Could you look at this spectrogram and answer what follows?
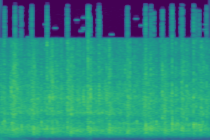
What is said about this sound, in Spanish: Se pararon y empezaron a aplaudir. Bueno, eso fue eh, cuando anuncian la votación.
